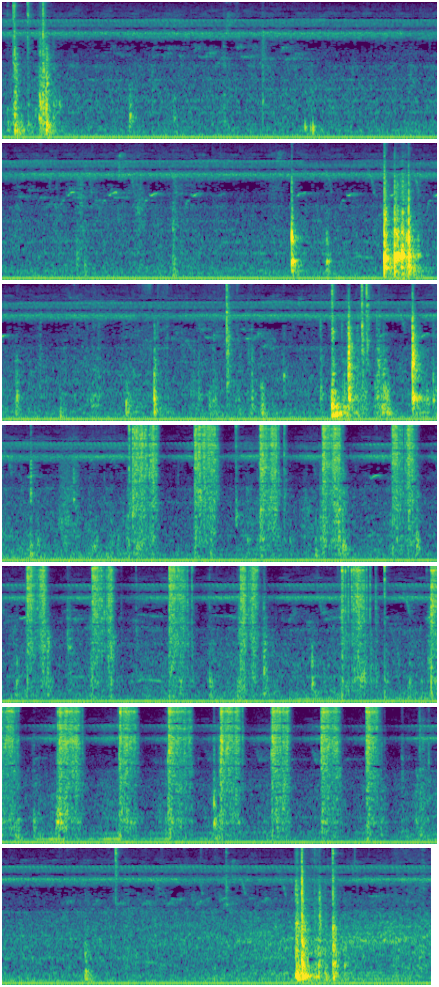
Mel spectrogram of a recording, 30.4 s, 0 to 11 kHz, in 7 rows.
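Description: A ratchet on long extensions backing out a 10 mm bolt: a few scattered knocks of the tool early on, then short bursts of ratchet clicking about twice a second, one burst per back-swing, through the second half. A steady high-pitched ringing runs underneath.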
